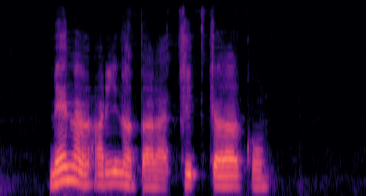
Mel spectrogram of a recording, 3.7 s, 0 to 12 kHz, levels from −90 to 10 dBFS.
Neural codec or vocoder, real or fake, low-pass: codec, 44.1 kHz, 1.7 kbps, Pupu-Codec; fake; 10.8 kHz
